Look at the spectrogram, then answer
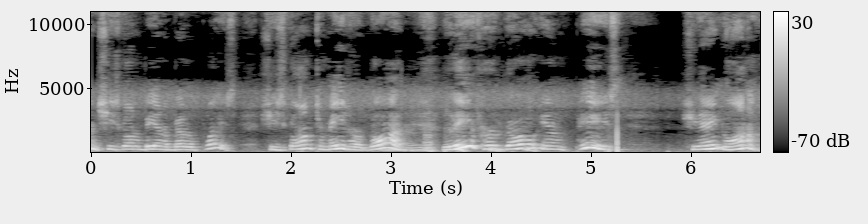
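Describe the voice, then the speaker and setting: Over noticeable background noise, someone with an American accent speaks at a fairly slow pace with lively intonation. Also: woman, high pitch for a woman. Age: 80s+. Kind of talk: casual storytelling at home. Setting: kitchen.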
